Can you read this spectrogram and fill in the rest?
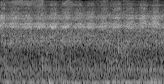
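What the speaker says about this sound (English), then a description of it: "Is that birds, bugs, crickets, frogs? Crickets." Crickets chirp in a continuous high, shimmering trill outdoors in Spain, faint and steady with no voices over it.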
